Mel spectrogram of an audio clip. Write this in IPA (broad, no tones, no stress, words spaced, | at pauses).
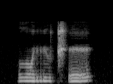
ðorʲut͡ʃʼe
